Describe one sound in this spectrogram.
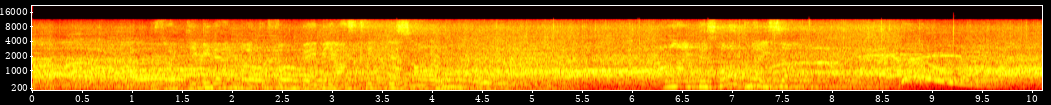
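A man speaks into a microphone over loudspeakers in a large echoing arena.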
